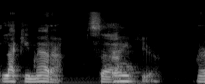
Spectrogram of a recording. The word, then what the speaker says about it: La Quimera: And we have La Quimera coming to PC on April 25th. How'd I do with that Spanish pronunciation? I was going to say you nailed it. That's how it's called, La Quimera.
